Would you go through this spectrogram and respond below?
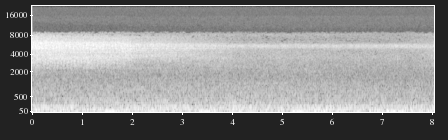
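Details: Cicadas give a steady, high, hissing buzz that starts loudest and slowly fades over several seconds, with a constant low background hum beneath.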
